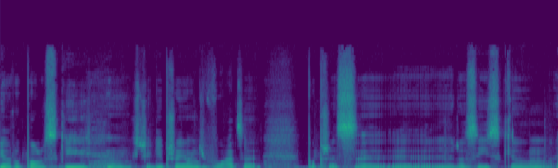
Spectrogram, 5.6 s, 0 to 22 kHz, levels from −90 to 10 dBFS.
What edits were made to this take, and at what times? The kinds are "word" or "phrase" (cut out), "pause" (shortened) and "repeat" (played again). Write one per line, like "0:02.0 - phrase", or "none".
none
